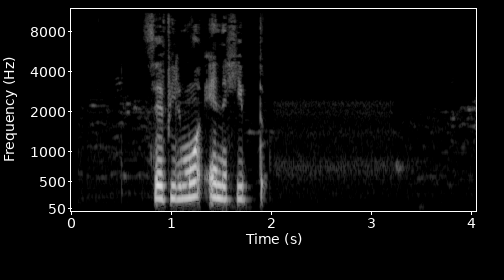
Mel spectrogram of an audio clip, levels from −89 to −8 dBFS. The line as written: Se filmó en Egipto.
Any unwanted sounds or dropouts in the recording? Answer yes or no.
no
